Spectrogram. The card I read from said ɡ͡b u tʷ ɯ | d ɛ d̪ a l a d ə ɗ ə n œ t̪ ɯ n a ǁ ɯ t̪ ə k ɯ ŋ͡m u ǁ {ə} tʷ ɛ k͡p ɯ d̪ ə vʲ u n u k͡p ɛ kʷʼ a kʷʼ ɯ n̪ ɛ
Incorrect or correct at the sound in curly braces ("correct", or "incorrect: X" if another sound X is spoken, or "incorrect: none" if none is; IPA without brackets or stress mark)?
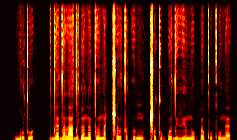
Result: correct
